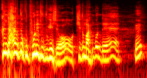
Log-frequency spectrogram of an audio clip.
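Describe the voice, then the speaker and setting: A man preaching a revival sermon as pastor, swinging between loud exclamations and hushed asides. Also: high voice, animated, fast talker, breathy edge. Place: church sanctuary.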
